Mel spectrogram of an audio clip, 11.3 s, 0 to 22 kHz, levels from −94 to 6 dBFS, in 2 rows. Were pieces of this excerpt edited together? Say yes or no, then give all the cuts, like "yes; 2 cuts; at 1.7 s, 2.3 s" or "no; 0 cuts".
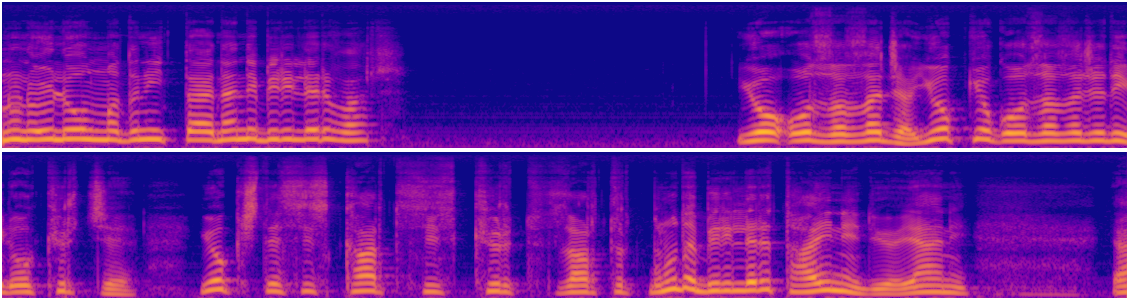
no; 0 cuts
